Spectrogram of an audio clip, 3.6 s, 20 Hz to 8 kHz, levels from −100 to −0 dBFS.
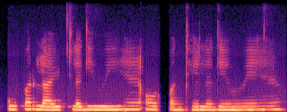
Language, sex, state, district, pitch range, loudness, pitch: Hindi, female, Uttar Pradesh, Saharanpur, 215-235 Hz, -14 LUFS, 225 Hz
